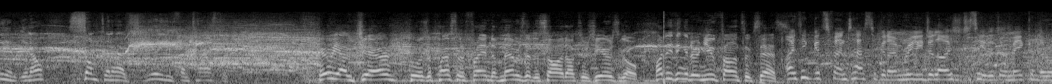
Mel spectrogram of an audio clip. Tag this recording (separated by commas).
Speech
